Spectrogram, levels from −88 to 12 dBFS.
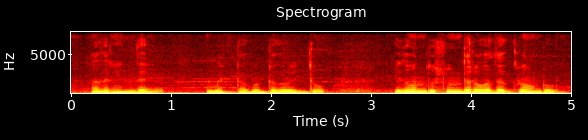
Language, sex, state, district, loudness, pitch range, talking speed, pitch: Kannada, male, Karnataka, Koppal, -14 LUFS, 120-145 Hz, 110 wpm, 135 Hz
